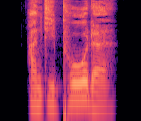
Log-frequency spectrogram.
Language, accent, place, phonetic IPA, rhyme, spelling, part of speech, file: German, Germany, Berlin, [antiˈpoːdə], -oːdə, Antipode, noun, De-Antipode.ogg
- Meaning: antipode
